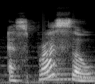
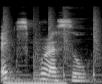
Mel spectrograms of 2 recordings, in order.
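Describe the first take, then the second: First: The first syllable has a plain s sound. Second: The first syllable has an x sound. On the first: The speaker calls it right. "but we call it espresso" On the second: The speaker calls it wrong. "We don't call it espresso. The spelling might have an X in it"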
